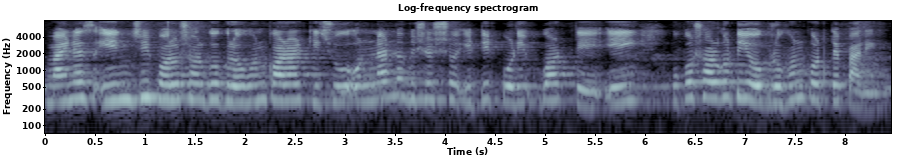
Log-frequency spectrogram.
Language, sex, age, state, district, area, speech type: Bengali, female, 18-30, West Bengal, Purba Bardhaman, urban, read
